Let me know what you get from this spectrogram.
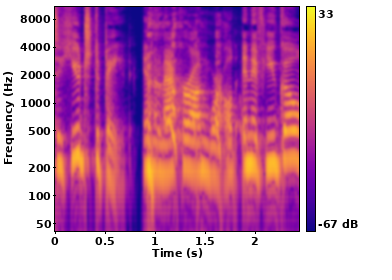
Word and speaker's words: macaron: But yes, technically it is macaron. It is spelled with one O, M-A-C-A-R-O-N. And then you have the macaroon, which is technically the meringue and coconut confection that's usually like dipped in chocolate. That has two O's.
